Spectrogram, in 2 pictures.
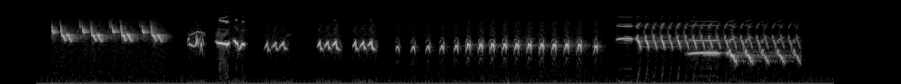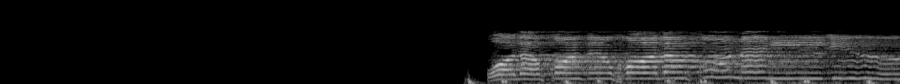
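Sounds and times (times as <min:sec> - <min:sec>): songbird singing trills: 0:00.5 - 0:08.1.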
